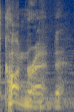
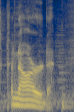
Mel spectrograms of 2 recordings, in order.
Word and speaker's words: Canard: The name is Conrad. Conrad Larange. No, I'm sorry. It's not even pronounced. It's Canard.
